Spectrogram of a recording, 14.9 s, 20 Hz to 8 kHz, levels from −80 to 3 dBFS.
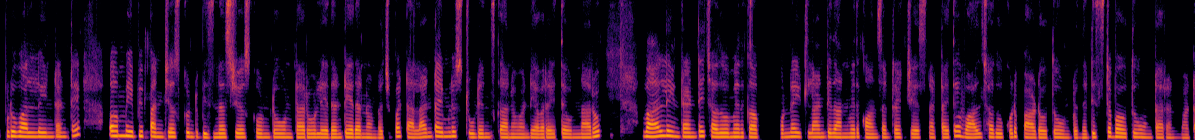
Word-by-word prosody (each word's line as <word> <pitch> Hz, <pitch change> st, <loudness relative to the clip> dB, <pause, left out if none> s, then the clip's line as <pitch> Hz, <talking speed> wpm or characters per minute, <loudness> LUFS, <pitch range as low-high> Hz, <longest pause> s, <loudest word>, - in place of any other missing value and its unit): ఇప్పుడు 265 Hz, -2 st, +1 dB
వాళ్ళేంటంటే 235 Hz, +2 st, +1 dB, 0.5 s
ఆహ్, 275 Hz, -, +5 dB
మేబీ 265 Hz, 0 st, +3 dB
పని 230 Hz, -2 st, +2 dB
చేసుకుంటూ, 230 Hz, 0 st, 0 dB
బిజినెస్ 210 Hz, +1 st, 0 dB
చేసుకుంటూ 210 Hz, -1 st, -1 dB
ఉంటారు 205 Hz, 0 st, +1 dB
లేదంటే 200 Hz, +2 st, +1 dB
ఏదైనా 200 Hz, -1 st, +2 dB
ఉండొచ్చు. 185 Hz, +3 st, -5 dB
బట్ 250 Hz, -3 st, -4 dB
అలాంటి 220 Hz, +5 st, -1 dB
టైంలో 250 Hz, +1 st, +1 dB
స్టూడెంట్స్ 205 Hz, 0 st, -2 dB
కానివ్వండి 200 Hz, 0 st, -1 dB
ఎవరైతే 195 Hz, +1 st, -1 dB
ఉన్నారో 195 Hz, +6 st, +1 dB, 0.6 s
వాళ్ళేంటంటే, 250 Hz, -1 st, +3 dB
చదువు 225 Hz, 0 st, +4 dB
మీద 225 Hz, -, +2 dB
కాకుండా 215 Hz, +2 st, -2 dB
ఇట్లాంటి 215 Hz, 0 st, -1 dB
దాని 210 Hz, 0 st, -1 dB
మీద 220 Hz, -, 0 dB
కాన్సంట్రేట్ 200 Hz, +1 st, -3 dB
చేసినట్టయితే, 195 Hz, +4 st, -2 dB
వాళ్ళ 195 Hz, +1 st, +2 dB
చదువు 210 Hz, -1 st, 0 dB
కూడా 230 Hz, +2 st, -1 dB
పాడవుతూ 195 Hz, +1 st, 0 dB
ఉంటుంది, 185 Hz, 0 st, -5 dB
డిస్టర్బ్ 230 Hz, +2 st, +1 dB
అవుతూ 215 Hz, +1 st, -3 dB
ఉంటారనమాట. 180 Hz, -2 st, -6 dB
210 Hz, 145 wpm, -19 LUFS, 195-230 Hz, 0.6 s, ఆహ్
